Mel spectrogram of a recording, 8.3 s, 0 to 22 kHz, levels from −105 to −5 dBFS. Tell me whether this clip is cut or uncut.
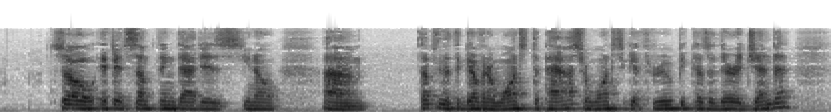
uncut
